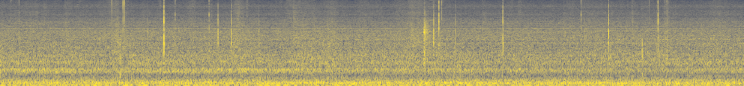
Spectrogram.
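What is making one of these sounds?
Wheels click and squeal faintly on the rails now and then.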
